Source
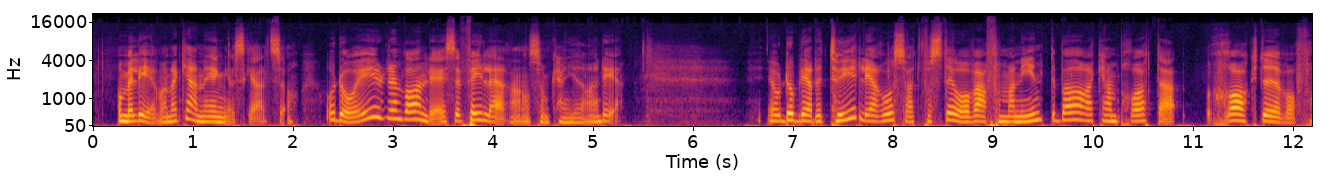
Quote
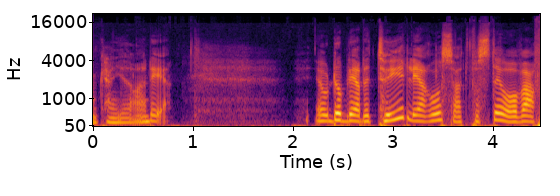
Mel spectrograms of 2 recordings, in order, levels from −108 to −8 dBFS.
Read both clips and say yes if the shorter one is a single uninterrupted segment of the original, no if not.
yes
